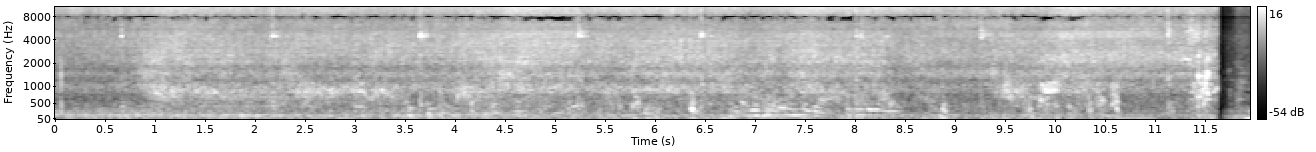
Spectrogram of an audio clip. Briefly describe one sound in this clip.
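A spatula scrapes against a metal pan.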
